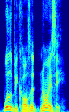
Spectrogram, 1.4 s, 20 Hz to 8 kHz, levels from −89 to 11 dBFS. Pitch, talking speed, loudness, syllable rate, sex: 140 Hz, 170 wpm, -18 LUFS, 5.7 syllables/s, male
